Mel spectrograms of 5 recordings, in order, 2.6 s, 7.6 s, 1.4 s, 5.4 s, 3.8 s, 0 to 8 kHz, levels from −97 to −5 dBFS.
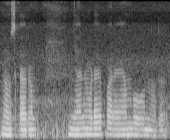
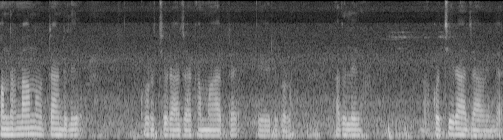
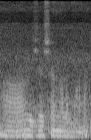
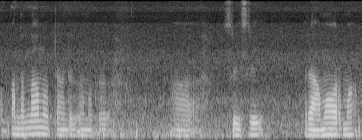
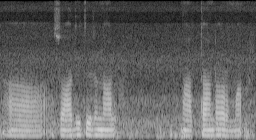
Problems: constant background noise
